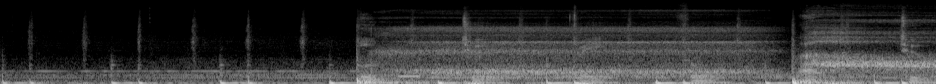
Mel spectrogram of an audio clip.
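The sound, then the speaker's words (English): Deep, calming breath sounds from a guided slow-breathing exercise: soft airy hiss that swells and shifts, with a steady tonal drone underneath and no talking. “continue this breathing cycle for several minutes, consistently, smoothly, following along with the guidance and the recorded breath sounds”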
